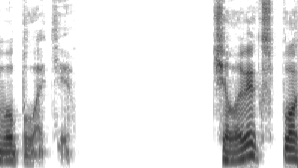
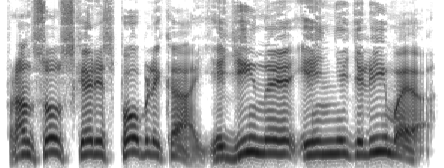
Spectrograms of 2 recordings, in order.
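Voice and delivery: town crier; 6 semitones higher than usual. A narrator's reading. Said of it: "Он начал громким голосом".

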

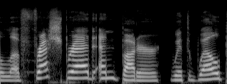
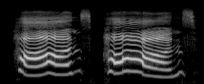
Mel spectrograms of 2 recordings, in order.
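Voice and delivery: high, loud, drawn-out calling; panicked cry; 13 semitones higher, 4 dB louder than usual. Acted. Haddo fleeing the mice, calling Hans in panic. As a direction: wail the name far higher than speech. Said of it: "Haddo cried".

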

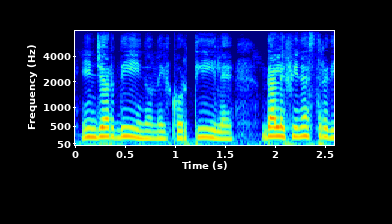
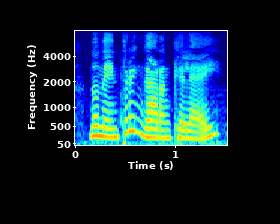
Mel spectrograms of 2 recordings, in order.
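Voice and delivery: ordinary delivery, nothing marked

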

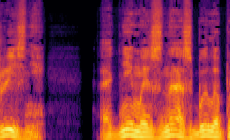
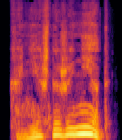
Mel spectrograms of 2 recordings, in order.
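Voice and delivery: indignant, higher-pitched protest; heated indignation; 6 semitones higher than usual. A narrator's reading. Wife objecting to the accusation against her husband, heatedly indignant. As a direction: protest hotly, lifting the pitch. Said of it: "горячо возмутилась Уэнди".

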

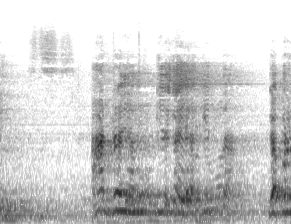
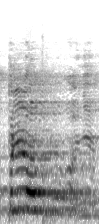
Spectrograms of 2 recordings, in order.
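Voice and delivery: emphatic denial; 2 semitones higher, 11 dB louder than usual. Acted. Pilgrim snaps back a denial.

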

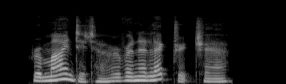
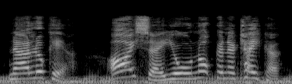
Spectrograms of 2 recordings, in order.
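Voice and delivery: higher, defiant warning; threatening; 7 semitones higher than usual. A narrator's reading. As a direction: square up and refuse to back down.

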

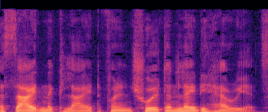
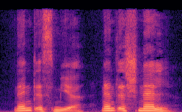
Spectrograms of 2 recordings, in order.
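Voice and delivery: urgent plea, leaping higher on the repeat; anxious cry; 6 semitones higher than usual. A narrator's reading. Harriet begs Kitty for the means of escape, anxious cry. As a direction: beg anxiously, with rising urgency. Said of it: "rief Harriet zitternd".

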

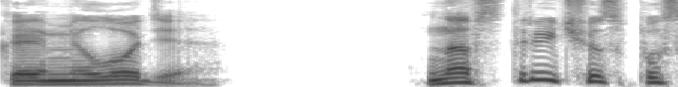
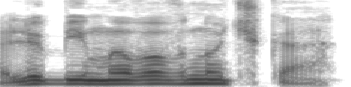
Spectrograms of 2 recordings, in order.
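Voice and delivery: plain reading voice

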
